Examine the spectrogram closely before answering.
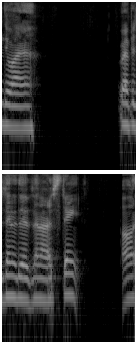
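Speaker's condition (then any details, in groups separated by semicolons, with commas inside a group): Cerebral palsy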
